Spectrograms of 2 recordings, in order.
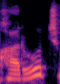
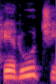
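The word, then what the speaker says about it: חֵרוּת: Não pronuncia entalhado Harut, mas sim liberdade, Herut em hebraico, para mostrar que eles estão livres do anjo da morte.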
